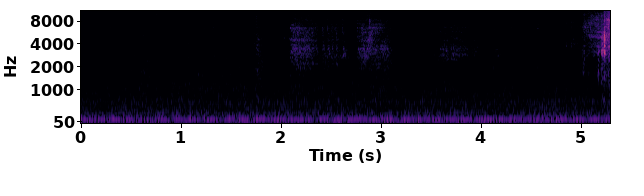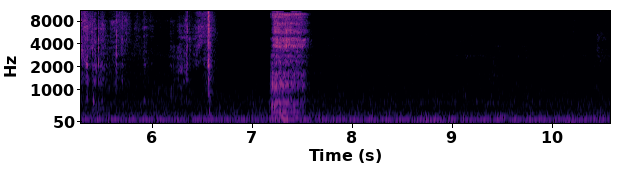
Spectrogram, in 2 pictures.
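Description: Tarot cards sliding and rustling against each other as they are taken off the deck one at a time, in a few short soft bursts. The loudest comes about seven seconds in, over a steady low hum.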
